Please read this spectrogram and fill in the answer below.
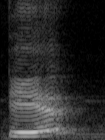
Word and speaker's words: tear: तो टेयर और टीयर ये अलग अलग प्रोनाउंसिएशन, अलग अलग मीनिंग देते हैं, जबकि इस वर्ड को लिखा एक जैसा ही जाता है with same spelling, TEAR।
